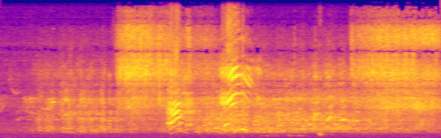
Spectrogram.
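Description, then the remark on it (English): Water splashes onto a person in a steady, noisy rush, like being doused, soaking their hair and shirt, lasting several seconds with brief high-pitched vocal squeals and giggles mixed in. “My hair, my shirt. I'm soaked.”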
